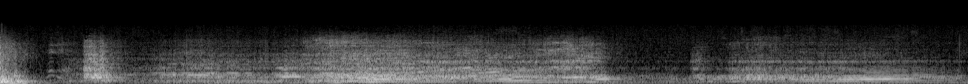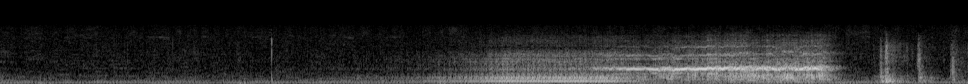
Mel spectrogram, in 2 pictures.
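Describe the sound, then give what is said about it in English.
Several sharp thumps like car doors slamming, with a loud, surging engine roar between them that revs up, fades, then swells again as the car pulls away. “All right, in the car, you two. Hurry it up.”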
